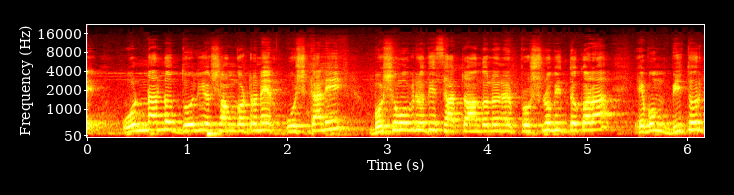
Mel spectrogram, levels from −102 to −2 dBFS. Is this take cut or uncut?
uncut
